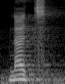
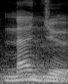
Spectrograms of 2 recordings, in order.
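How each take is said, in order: First: The consonant is made too far forward, like 'ch'. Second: The consonant is a clear voiced 'j' sound. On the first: The speaker calls it wrong. "itu kan lidahnya terlalu maju" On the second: The speaker calls it right. "tengah lidah menempel ke langit-langit"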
